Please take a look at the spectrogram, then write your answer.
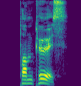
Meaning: pompous
- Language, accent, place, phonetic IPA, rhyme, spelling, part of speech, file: German, Germany, Berlin, [pɔmˈpøːs], -øːs, pompös, adjective, De-pompös.ogg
